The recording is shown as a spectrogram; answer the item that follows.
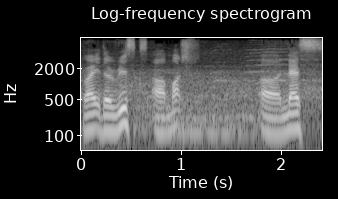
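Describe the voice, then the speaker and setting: A man speaks over noticeable background noise. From Singapore. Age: late 30s. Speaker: investing youtuber. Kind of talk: casual explainer vlog. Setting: outdoors touring Shanghai. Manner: hesitant with many fillers and repetitions.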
